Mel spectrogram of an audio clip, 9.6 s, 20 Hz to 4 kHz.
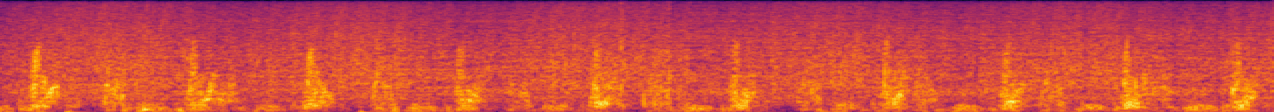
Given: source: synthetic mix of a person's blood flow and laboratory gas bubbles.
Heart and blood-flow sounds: Doppler ultrasound of blood flow; precordium
4.56-4.71 s: bubbles
4.80-5.17 s: bubbles
From the record:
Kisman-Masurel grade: 212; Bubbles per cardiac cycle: several, 3 to 8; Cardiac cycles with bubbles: 1 to 10%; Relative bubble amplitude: moderate (0.250 to 0.450); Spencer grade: 1 (occasional bubble signal discernible with the cardiac motion signal, with majority of cardiac periods free of bubbles); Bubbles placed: anywhere in the cardiac cycle

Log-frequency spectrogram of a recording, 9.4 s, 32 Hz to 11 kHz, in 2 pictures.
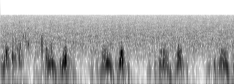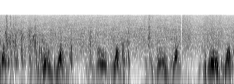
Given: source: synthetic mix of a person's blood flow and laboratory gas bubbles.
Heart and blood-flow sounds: Doppler ultrasound of blood flow; precordium
0.21-0.59 s: bubbles
0.79-1.05 s: bubbles
4.62-5.67 s: bubbles
5.76-5.81 s: bubbles
6.04-6.15 s: bubbles
6.43-6.51 s: bubbles
7.09-7.28 s: bubbles
7.62-7.71 s: bubbles
From the record:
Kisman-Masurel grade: 221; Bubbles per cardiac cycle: several, 3 to 8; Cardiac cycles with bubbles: 10 to 50%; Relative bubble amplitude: barely perceptible (0.100 to 0.250); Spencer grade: 2 (many but less than half of the cardiac periods contain bubble signals, singularly or in groups); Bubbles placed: anywhere in the cardiac cycle

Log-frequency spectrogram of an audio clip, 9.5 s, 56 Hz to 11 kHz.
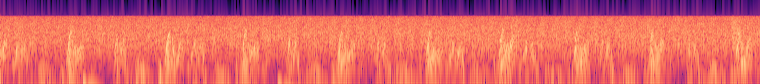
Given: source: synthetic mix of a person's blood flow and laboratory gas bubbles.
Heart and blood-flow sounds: Doppler ultrasound of blood flow; precordium
no bubbles
From the record:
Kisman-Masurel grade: 000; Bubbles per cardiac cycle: 0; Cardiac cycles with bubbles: 0%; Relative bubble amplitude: no bubbles discernible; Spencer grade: 0 (complete lack of bubble signals)

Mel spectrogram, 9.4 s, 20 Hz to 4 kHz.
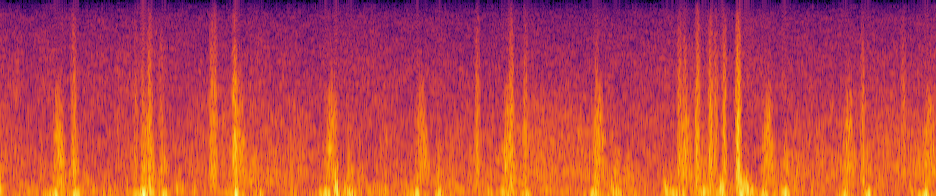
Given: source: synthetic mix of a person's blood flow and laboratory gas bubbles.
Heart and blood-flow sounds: Doppler ultrasound of blood flow; subclavian vein
no bubbles
From the record:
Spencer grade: 0 (complete lack of bubble signals)

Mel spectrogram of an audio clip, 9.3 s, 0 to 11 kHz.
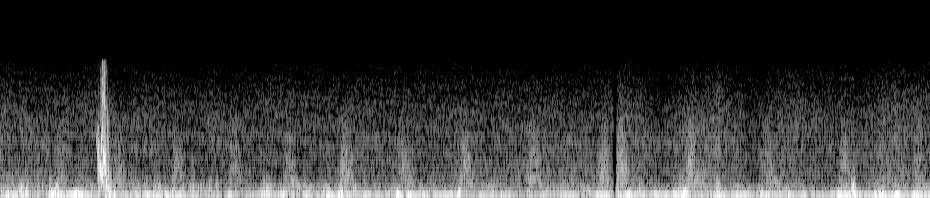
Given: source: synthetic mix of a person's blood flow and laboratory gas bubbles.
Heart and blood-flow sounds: Doppler ultrasound of blood flow; subclavian vein
0.96-1.11 s: bubbles
From the record:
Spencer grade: 1 (occasional bubble signal discernible with the cardiac motion signal, with majority of cardiac periods free of bubbles); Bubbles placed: anywhere in the cardiac cycle

